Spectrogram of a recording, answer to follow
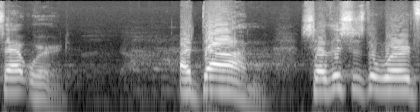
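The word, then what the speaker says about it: אדם: So how do we pronounce that word? Adam.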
